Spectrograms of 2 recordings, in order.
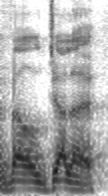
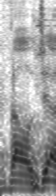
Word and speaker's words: Valjalo: And we've got young Vello. Um and yeah, that's how you say it. Vello. Everybody wants to try and be fancy. Uh but that's not the case.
